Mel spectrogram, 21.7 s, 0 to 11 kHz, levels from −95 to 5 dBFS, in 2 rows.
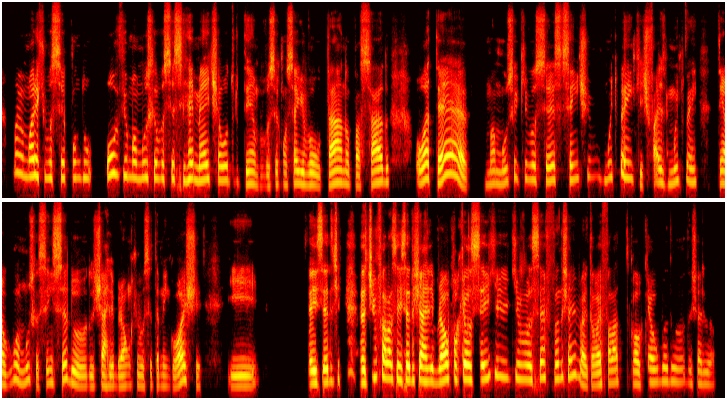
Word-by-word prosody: uma 315 0 -6
memória 265 -2 +2
que 255 -1 -11
você 235 0 -1
quando 240 0 -9 0.2
ouve 280 -1 -1
uma 245 -2 -3
música 235 +1 -3
você 225 0 -1
se 205 - 0
remete 215 -1 +1
a 205 - 0
outro 190 -3 -5
tempo, 160 -5 -5
você 135 +3 -3
consegue 160 +2 -2
voltar 155 +3 +2
no 160 -2 -6
passado, 170 +7 +1 0.4
ou 185 +5 +2
até 275 +6 +4 0.3
uma 165 +2 -8
música 180 +9 -7
que 230 - -12
você 210 -1 -2
se - - -4
sente 230 +4 -4 0.2
muito 240 +4 -12
bem, 240 -2 -1
que 150 - -11
te - - -2
faz 180 -2 -3
muito 185 +5 -8
bem. 185 -3 -6 0.3
Tem 170 - -3
alguma 165 +7 -3
música 200 +5 -6
sem 170 +1 -5
ser 210 +5 +1
do 145 - -1
do 135 0 -8
Charlie 140 0 0
Brown 135 +1 -3
que 140 - -13
você 135 +2 -7
também 135 -1 -9
goste? 165 +11 +1 0.4
E, 135 0 -4 0.8
sem 170 +1 +8
ser 180 +1 +5
do 195 - -8
ti 220 +4 -2 0.3
eu 180 0 +8
tive 240 +9 +4
que - - -10
falar 235 -3 +7
sem 220 -1 +3
ser 205 +1 +8
do 200 - -4
Charlie 195 -1 +6
Brown, 195 +4 +8
porque 220 0 +2
eu 215 -1 +8
sei 215 +2 +4
que 260 -4 -6
que 225 +1 -6
você 215 +1 0
é 240 - 0
fã 220 -1 -3
do 245 - -6
Charlie 265 +3 -1
Brown, 150 - +1
então 140 +1 -5
vai 155 +1 +2
falar 175 +2 -2
t - - -25
qualquer 165 +3 -2
um 180 - -4
do 190 -1 -8
do 175 -3 -17
Charlie 165 -1 -8
Brown. 155 - -17
195 Hz, 225 wpm, -22 LUFS, 165-230 Hz, 0.8 s, sem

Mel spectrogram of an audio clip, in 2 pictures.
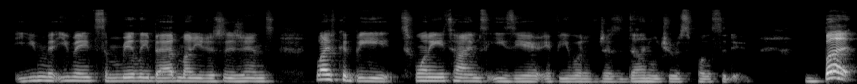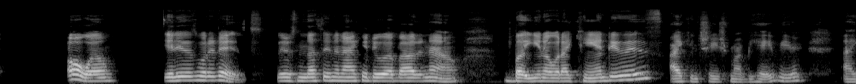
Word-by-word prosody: You 165 +6 -5
m 175 - -2
you 170 +1 -4
made 170 -1 -2
some 155 -2 -7
really 160 0 -1
bad 155 0 -2
money 150 -1 -1
decisions. 145 0 -4 0.4
Life 225 0 +3
could 200 -6 -2
be 150 -2 -3
20 170 -1 -1
times 155 -2 -4
easier 135 -1 -5
if 130 +1 -10
you 135 0 -5
would've 130 -1 -7
just 125 -2 -9
done 140 +1 -3
what 130 0 -6
you 135 - -4
were 130 - -5
supposed 125 -1 -10
to - - -8
do. - - -14 0.6
But! 140 0 +7 0.7
Oh, 225 -1 +8
well, 160 +1 +3 0.4
it 170 +1 +4
is 185 +1 +3
what 190 -1 +3
it 185 +1 0
is. - - +2 0.3
There's 165 0 -1
nothing 165 +2 +1
that 170 -1 +1
I 165 0 +3
can 175 -2 -1
do 160 -1 +5
about 155 0 +3
it 155 - -4
now, 150 -5 -1 0.4
but 155 -3 +4
you 155 +1 +2
know 150 -1 +4
what 150 0 +2
I 150 - +1
can 150 +2 +1
do 185 +3 +4
is 265 +5 0
I 135 0 +1
can 135 -1 -9
change 130 -1 -9
my 125 -2 -7
behavior, 150 +8 -6 0.4
I 125 -1 -5
155 Hz, 200 wpm, -22 LUFS, 140-170 Hz, 0.7 s, Oh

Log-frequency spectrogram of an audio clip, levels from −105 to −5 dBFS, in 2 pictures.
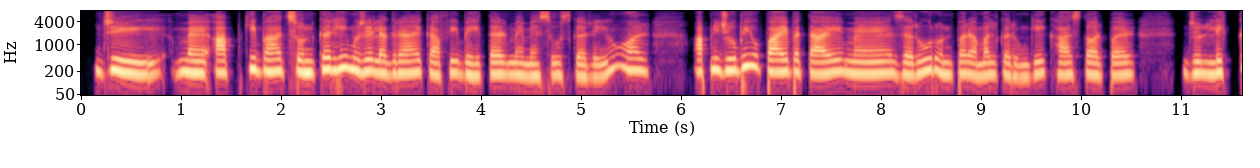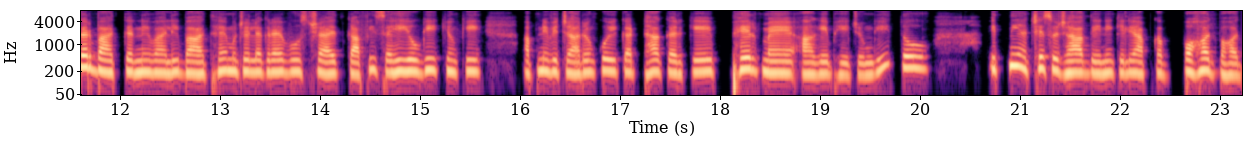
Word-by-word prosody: जी। 185 -5 +2
मैं 190 -1 +3
आपकी 190 +5 +3
बात 205 -1 +3
सुनकर 200 +3 +4
ही 240 +3 +5
मुझे 210 -4 +4
लग 180 -2 +1
रहा 185 0 +2
है 195 - +1
काफ़ी 175 +1 -1
बेहतर 170 0 0
मैं 170 -1 -1
महसूस 155 +1 -2
कर 150 -2 -2
रही 150 +1 -4
हूँ। 240 +7 -2
और 215 -1 +1 0.5
आपने 220 +3 +3
जो 215 +1 +3
भी 275 +4 +5
उपाय 205 -6 +5
बताए 185 0 +2
मैं 180 -1 +1
ज़रूर 180 +6 0
उन 175 -4 0
पर 180 0 0
अमल 165 0 -1
करूँगी 155 +2 -3
ख़ास 170 -1 -3
तौर 165 -2 +1
पर 165 +1 -1 0.5
जो 180 +1 -1
लिखकर 190 +9 +2
बात 200 -4 +1
करने 195 -1 0
वाली 190 0 -1
बात 180 -2 0
है 210 - +1
मुझे 205 -1 -1
लग 195 0 -3
रहा 195 - +1
है - - +1
वो 200 +1 -3
शायद 180 -1 -2
काफ़ी 185 +6 -1
सही 195 +1 0
होगी 205 +2 0
क्योंकि 205 0 -3 0.4
अपने 210 +3 -2
विचारों 190 -1 -1
को 215 +3 -2
इकट्ठा 195 -1 -2
करके 195 +2 -1 0.3
फिर 230 -1 +3
मैं 185 -1 +1
आगे 175 +1 -2
भेजूँगी। 165 - -5
तो 250 -1 +3 0.8
इतनी 280 +6 +1
अच्छे 245 -1 0
सुझाव 190 -5 +2
देने 185 0 -3
के 185 +1 -7
लिए 190 - -2
आपका 175 -1 -3 0.2
बहुत-बहुत 175 -5 0
190 Hz, 175 wpm, -18 LUFS, 175-205 Hz, 0.8 s, ही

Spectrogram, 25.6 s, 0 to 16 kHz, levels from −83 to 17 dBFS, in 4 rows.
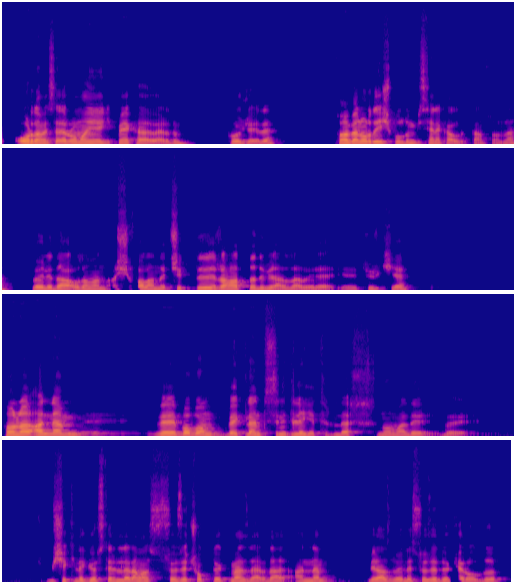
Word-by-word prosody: orada 150 -2 +6
mesela 135 +6 +2
Romanya'ya 140 -1 +3
gitmeye 130 0 -3
karar 100 -5 0
verdim, 160 +2 -5 0.5
projeyle. 105 - -3 0.8
Sonra 190 0 +7
ben 185 0 +7
orada 180 -1 +5
iş 175 0 -2
buldum, 105 -1 -4
1 105 - -14
sene 105 0 -4
kaldıktan - - -7
sonra. 150 +6 -11 0.3
Böyle, 105 -1 +1
daha 105 -1 +2
o 110 - -1
zaman 105 -2 -4
aşı - - -10
falan 105 -1 0
da 105 0 -6
çıktı, 130 +9 -1
rahatladı 135 -4 +1
biraz 100 - -3
daha - - -3
böyle, - - -7 0.3
ııı, 95 0 -14
Türkiye. 95 - -7 1.4
Sonra 185 0 +8
annem, 170 -2 +4
eee - - -16 0.6
ve 160 +1 +4
babam 150 -2 +2
beklentisini 140 +1 0
dile 120 -2 +2
getirdiler. 105 -1 -5 0.3
Normalde 105 0 -4
bö - - -9 1.2
bir 120 +1 -12
şekilde 115 -1 -3
gösterirler 110 +1 -1
ama 135 -5 +1
söze 110 +2 -4
çok 115 -2 -7
dökmezler 105 0 -2
de - - -1 0.3
annem 115 +4 -3 0.5
biraz, 115 -3 +1
böyle, 110 +3 -2
söze 115 -2 -3
döker 110 -1 -3
oldu. 115 +8 -4
120 Hz, 125 wpm, -23 LUFS, 110-145 Hz, 1.4 s, Sonra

